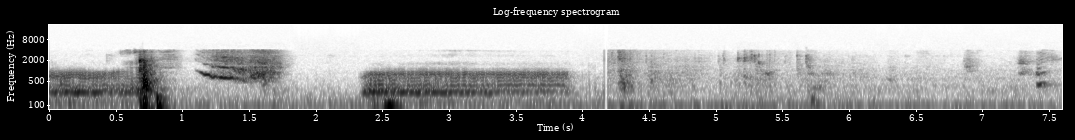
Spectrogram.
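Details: Threatening rescued three-coloured kitten, roughly six weeks old, kept indoors in Kagoshima, Japan: a sharp spit, then a rasping hiss, then a low harmonic growl of about a second, followed by quiet clicks and rustling.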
